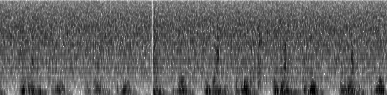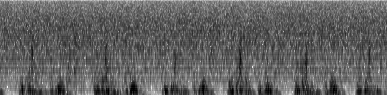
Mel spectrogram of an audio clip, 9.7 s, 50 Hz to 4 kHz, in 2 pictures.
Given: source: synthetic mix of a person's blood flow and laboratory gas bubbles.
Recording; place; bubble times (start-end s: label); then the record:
Doppler ultrasound of blood flow; precordium
no bubbles
From the record:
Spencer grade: 0 (complete lack of bubble signals)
